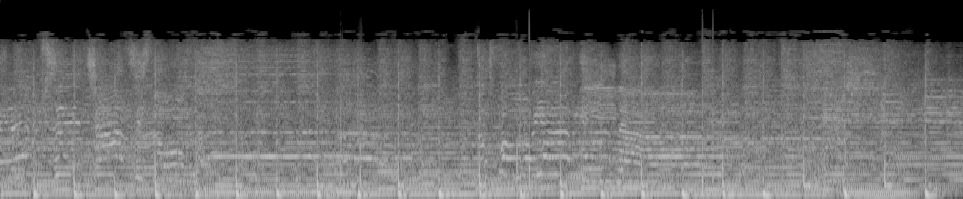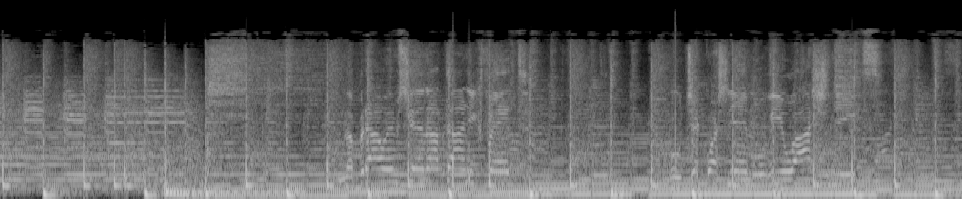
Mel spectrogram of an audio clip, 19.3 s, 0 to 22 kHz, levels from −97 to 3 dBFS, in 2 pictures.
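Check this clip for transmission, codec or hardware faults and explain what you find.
One hardware fault appears: loud pops. Double pops occur at 3.40–3.62, 5.16–5.31, 7.02–7.14, 14.15–14.34 and 16.38–16.62 s, and a single pop at 18.14–18.17 s. Each peaks about 15 dB above the signal, with the sound continuing underneath. The likely cause is a voltage transient from a plug, switch, static or driver glitch.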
